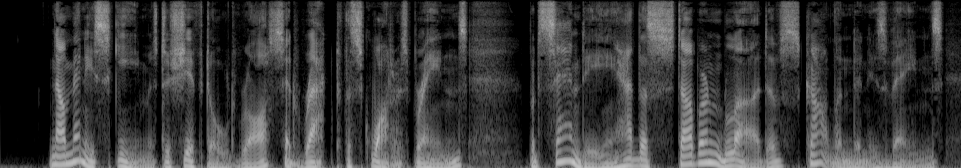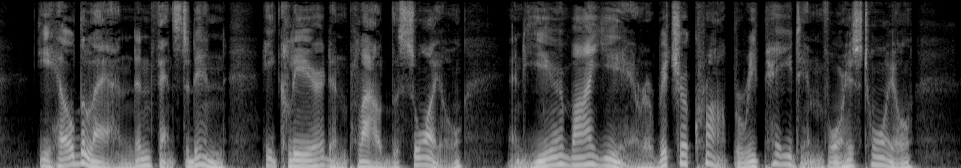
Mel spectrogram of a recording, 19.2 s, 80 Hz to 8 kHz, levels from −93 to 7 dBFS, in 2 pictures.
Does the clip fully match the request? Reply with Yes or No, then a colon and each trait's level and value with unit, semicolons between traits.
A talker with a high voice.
No: very low, 95 Hz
